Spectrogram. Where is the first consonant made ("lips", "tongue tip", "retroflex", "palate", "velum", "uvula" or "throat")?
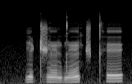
retroflex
